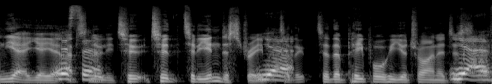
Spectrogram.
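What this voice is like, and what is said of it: Non-American accent. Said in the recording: “your accent is currency out here”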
